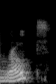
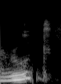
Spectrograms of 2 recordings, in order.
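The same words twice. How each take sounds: First: The word is said with an American pronunciation. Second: The word is said with an English pronunciation. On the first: "they use the American pronunciation" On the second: "the English pronunciation"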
